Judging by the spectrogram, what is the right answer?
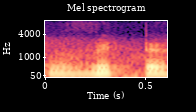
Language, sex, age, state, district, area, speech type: Tamil, male, 18-30, Tamil Nadu, Krishnagiri, rural, read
